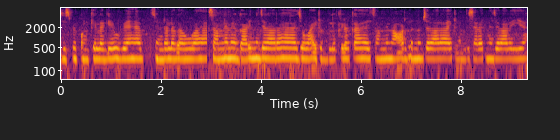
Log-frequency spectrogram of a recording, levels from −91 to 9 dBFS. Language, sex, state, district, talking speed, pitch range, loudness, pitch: Hindi, male, Punjab, Fazilka, 235 wpm, 230-235 Hz, -14 LUFS, 230 Hz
